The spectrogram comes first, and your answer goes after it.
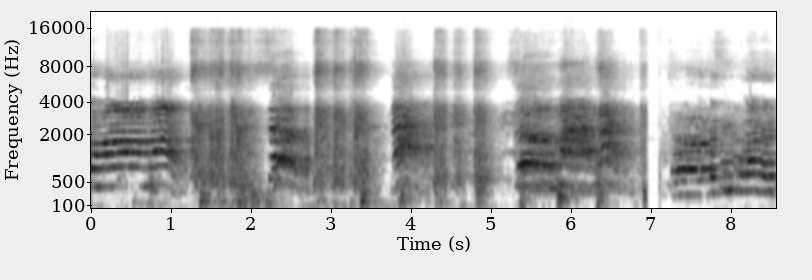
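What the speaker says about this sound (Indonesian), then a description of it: "Tepuk semangat." A primary-school class performs a rhythmic spirit clap, sharp hand claps and thumps falling in quick patterned bursts, mixed with children's voices chanting along in a loud, lively classroom.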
